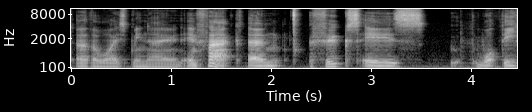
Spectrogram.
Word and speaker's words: Fuchs: Leonard Fuchs is a 16th century Bavarian botanist, and I'm sure you would not be pronouncing his name Fuchs, F-U-C-H-S.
